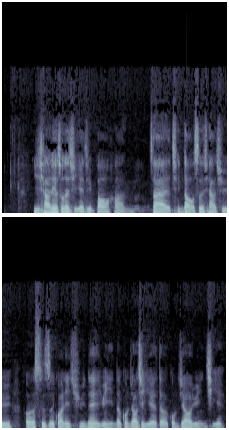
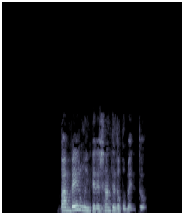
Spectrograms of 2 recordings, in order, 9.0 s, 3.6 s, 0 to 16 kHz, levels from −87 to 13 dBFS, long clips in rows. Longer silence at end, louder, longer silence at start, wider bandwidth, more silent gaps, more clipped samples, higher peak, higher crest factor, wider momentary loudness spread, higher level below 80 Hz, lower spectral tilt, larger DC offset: second, 0.05 s vs 0.75 s; about the same, -17 LUFS vs -18 LUFS; second, 0.65 s vs 1.2 s; first, 11.5 kHz vs 7.8 kHz; second, none vs 2.69-2.73 s; neither; about the same, 0 dBFS vs 0 dBFS; about the same, 18 dB vs 20 dB; second, 8 LU vs 18 LU; first, -58 dBFS vs -68 dBFS; about the same, -6 dB/octave vs -5 dB/octave; neither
